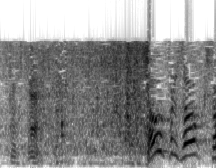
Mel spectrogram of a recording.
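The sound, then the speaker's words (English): Water runs steadily from a tap as its hot and cold flow is adjusted to the right temperature, a hissing rush for a couple of seconds that carries on faintly as a voice starts talking over it near the end. “The water should be just about... there we are. Just right.”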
